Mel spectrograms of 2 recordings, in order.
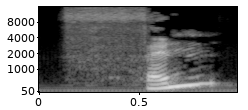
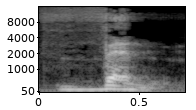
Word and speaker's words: then: question so is it fen or is it then is it fen or is it then okay good everyone is going for b yes that's correct yeah we say then yeah good let's look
